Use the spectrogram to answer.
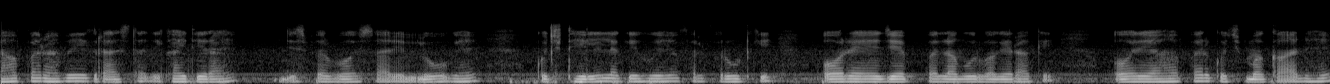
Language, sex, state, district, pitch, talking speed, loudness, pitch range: Hindi, male, Uttar Pradesh, Ghazipur, 130 Hz, 160 wpm, -25 LUFS, 125-135 Hz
